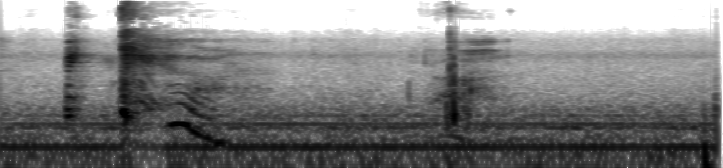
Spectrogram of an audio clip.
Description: Was cleaning around my apartment and just was able to capture some sneezes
